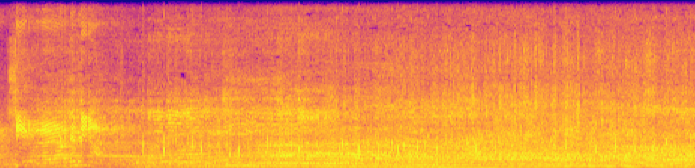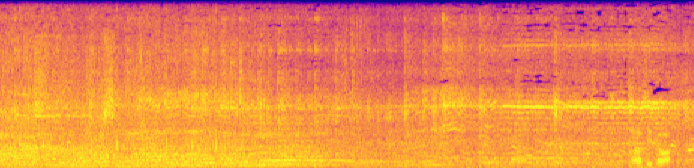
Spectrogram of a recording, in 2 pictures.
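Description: An aerobatic propeller airplane hangs on its propeller in a torque roll at an air show, its engine droning loudly with slowly shifting pitch throughout, under an excited commentator's voice.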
